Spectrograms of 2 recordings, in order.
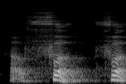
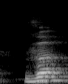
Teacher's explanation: ലാബിയോ dental sounds are produced with the lower lip is the active articulator and the upper front teeth is the passive articulator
